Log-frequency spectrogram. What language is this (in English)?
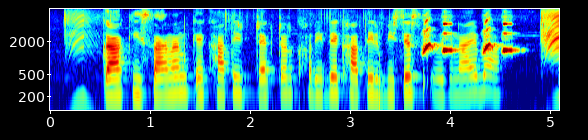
Bhojpuri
